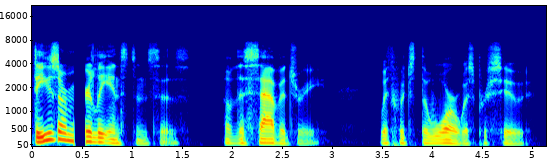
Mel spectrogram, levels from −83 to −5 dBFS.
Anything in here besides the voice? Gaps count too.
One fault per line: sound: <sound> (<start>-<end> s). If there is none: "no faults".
sound: dropout (0.4-0.5 s)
